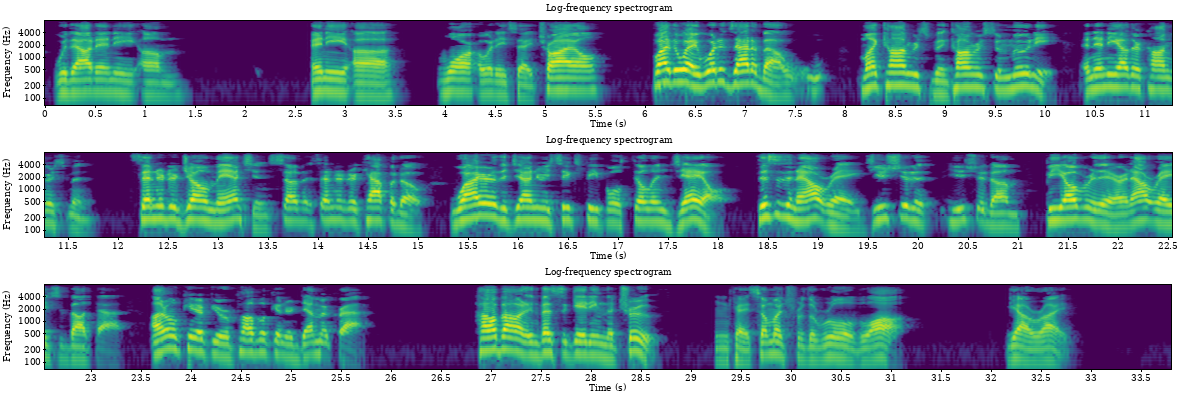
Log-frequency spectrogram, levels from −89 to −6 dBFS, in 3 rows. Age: 50-69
